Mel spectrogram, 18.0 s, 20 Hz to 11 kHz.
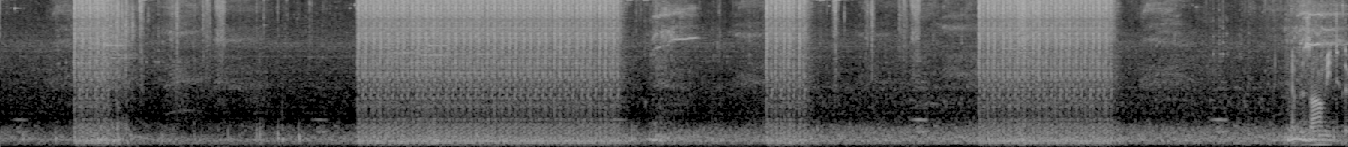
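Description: Weapon gunfire in Black Ops 3 zombies mode: long sustained bursts of rapid automatic fire, several separate runs broken by short pauses, with someone talking over and between them.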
